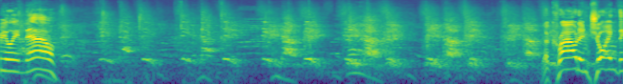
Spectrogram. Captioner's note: applause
